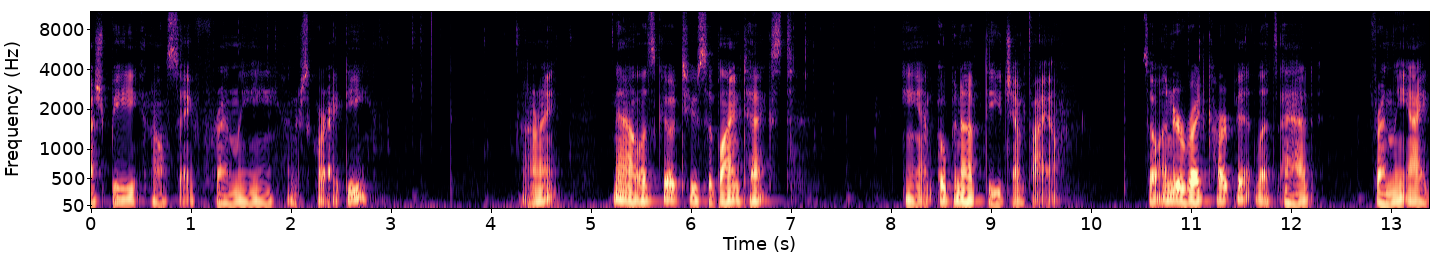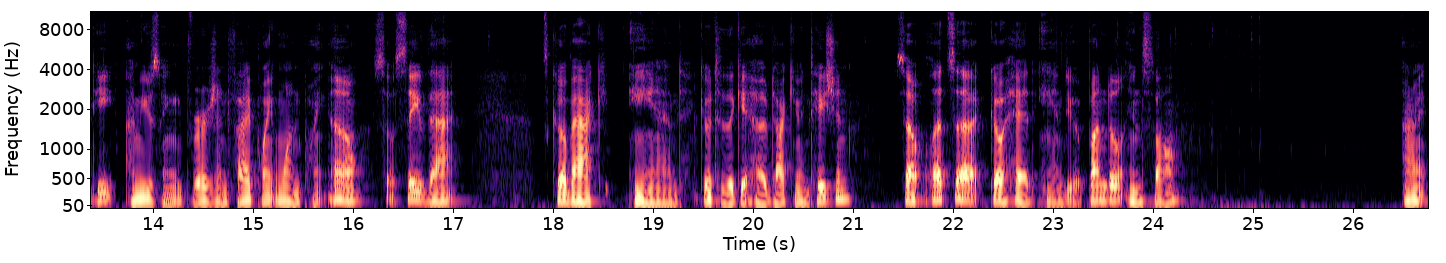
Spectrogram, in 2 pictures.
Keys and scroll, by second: 4.2 super+k, 4.7 super+Tab, 7.2 super+w, 8.5 super+t, 11.7 super+v, 15.8 super+s, 16.5 super+Tab.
